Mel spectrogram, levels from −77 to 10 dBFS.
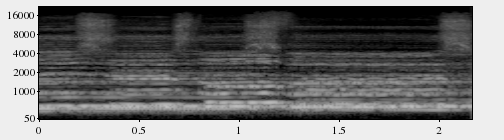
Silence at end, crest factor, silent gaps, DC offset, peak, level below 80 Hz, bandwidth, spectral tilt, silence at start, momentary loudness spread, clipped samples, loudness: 0 s; 12 dB; none; under 0.1%; -6 dBFS; -76 dBFS; 18 kHz; -0.5 dB/octave; 0 s; 2 LU; under 0.1%; -18 LUFS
